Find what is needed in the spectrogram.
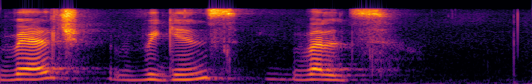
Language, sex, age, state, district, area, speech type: Goan Konkani, female, 30-45, Goa, Sanguem, rural, spontaneous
